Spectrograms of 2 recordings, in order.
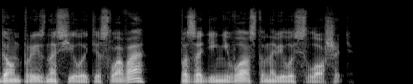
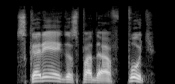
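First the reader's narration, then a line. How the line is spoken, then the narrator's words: Shouted. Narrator (Russian): крикнул де Гиш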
